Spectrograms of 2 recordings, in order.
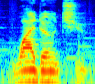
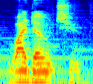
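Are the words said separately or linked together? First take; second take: linked; linked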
